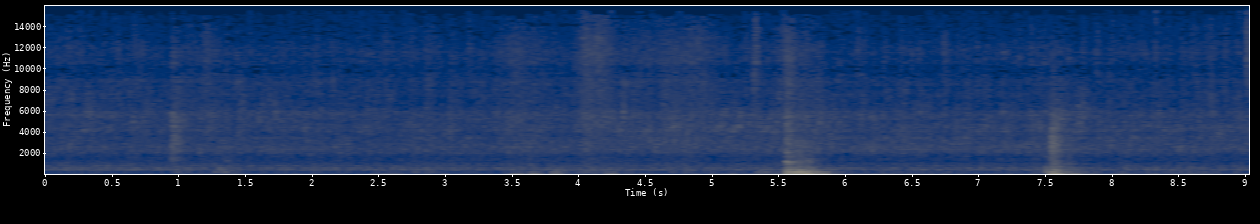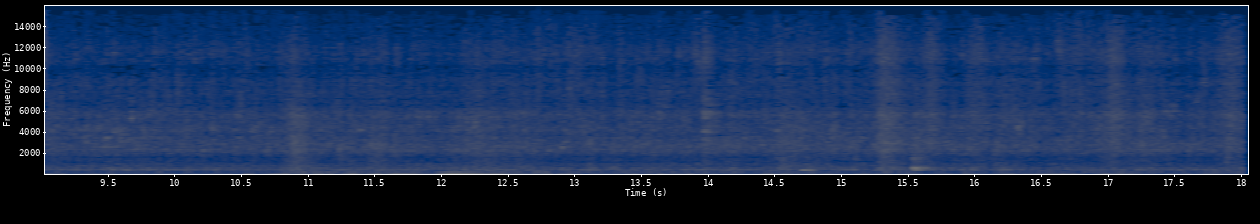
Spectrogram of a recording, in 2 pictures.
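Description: A steady watery hiss, broken by two short knocks about six and eight seconds in.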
